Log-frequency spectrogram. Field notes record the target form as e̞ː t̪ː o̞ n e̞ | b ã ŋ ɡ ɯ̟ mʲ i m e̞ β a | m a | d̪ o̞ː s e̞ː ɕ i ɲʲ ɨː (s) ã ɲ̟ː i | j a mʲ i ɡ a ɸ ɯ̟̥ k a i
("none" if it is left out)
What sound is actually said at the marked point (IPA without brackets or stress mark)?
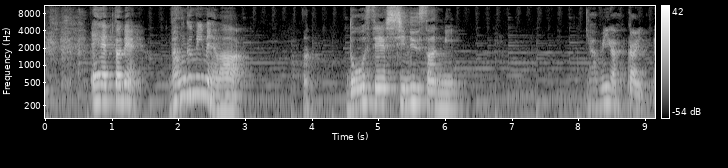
s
